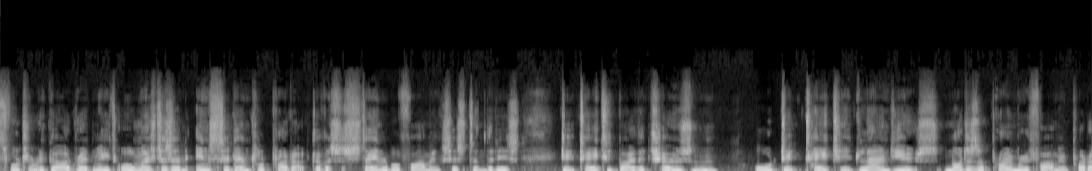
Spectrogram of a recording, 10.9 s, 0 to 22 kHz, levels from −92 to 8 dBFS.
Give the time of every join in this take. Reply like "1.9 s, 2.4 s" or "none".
none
